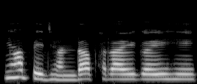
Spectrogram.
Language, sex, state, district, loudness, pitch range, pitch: Hindi, female, Bihar, Saran, -15 LUFS, 240-245 Hz, 240 Hz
